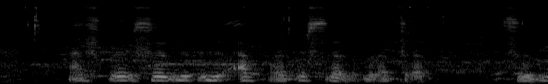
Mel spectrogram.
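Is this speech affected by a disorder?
Yes: meige syndrome.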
